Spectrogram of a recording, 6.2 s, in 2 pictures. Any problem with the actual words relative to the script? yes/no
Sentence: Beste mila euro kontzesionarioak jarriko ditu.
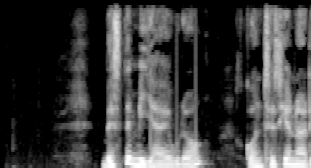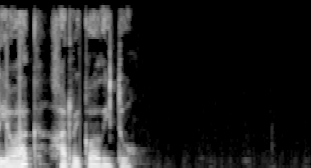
no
